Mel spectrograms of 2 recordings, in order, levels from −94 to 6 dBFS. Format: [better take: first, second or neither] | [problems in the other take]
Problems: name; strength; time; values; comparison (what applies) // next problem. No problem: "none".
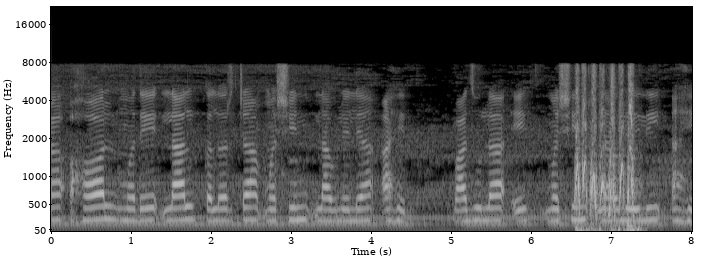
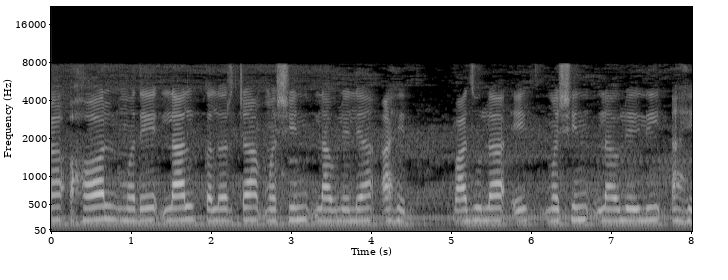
second | background sound (Zipper (clothing)); 4 dB above the speech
